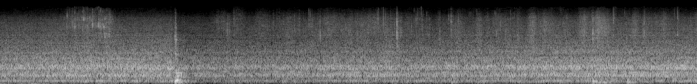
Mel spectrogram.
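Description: Wooden spoon stirring and scraping a stiff flour dough in a stainless steel bowl, with a sharper knock of the spoon against the bowl about two seconds in, over a steady background hum.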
